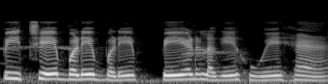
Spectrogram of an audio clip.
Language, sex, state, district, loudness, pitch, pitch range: Hindi, female, Punjab, Pathankot, -13 LUFS, 210 Hz, 200-235 Hz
